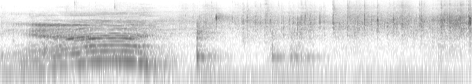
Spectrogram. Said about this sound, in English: Yeah. Some paper crinkling.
